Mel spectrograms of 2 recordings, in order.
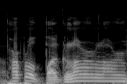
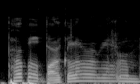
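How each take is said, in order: First: "Purple burglar alarm." higher, in a Scottish try that comes out Irish; hammed-up Celtic lilt on "Purple burglar alarm."; accent sounding Irish. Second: "purple burglar alarm" in a put-on Scottish accent, higher. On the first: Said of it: "It just sounds Irish". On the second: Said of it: "if you try and say it in a Scottish accent". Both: Shown as a demonstration.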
